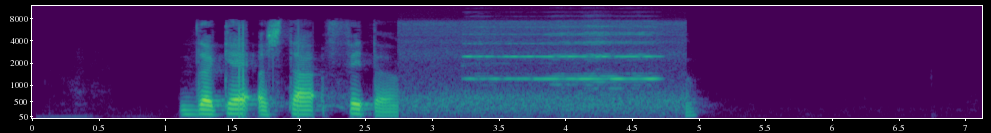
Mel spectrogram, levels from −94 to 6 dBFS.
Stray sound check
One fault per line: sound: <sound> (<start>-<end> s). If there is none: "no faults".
sound: squeak (3.2-4.8 s)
